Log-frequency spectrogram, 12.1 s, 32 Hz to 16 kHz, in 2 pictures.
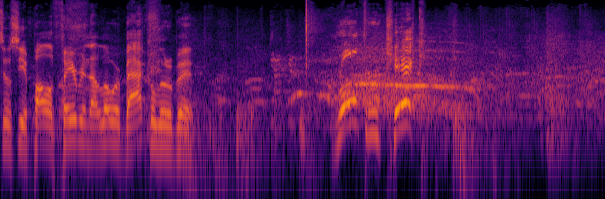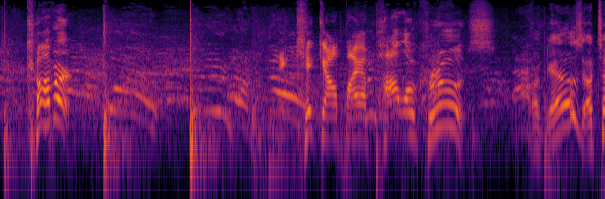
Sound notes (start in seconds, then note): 7.9 crowd chatter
